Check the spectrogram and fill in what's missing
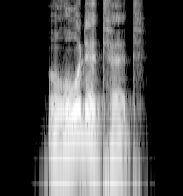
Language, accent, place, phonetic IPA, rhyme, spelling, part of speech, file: German, Germany, Berlin, [ˈʁoːdətət], -oːdətət, rodetet, verb, De-rodetet.ogg
- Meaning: inflection of roden: 1. second-person plural preterite 2. second-person plural subjunctive II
